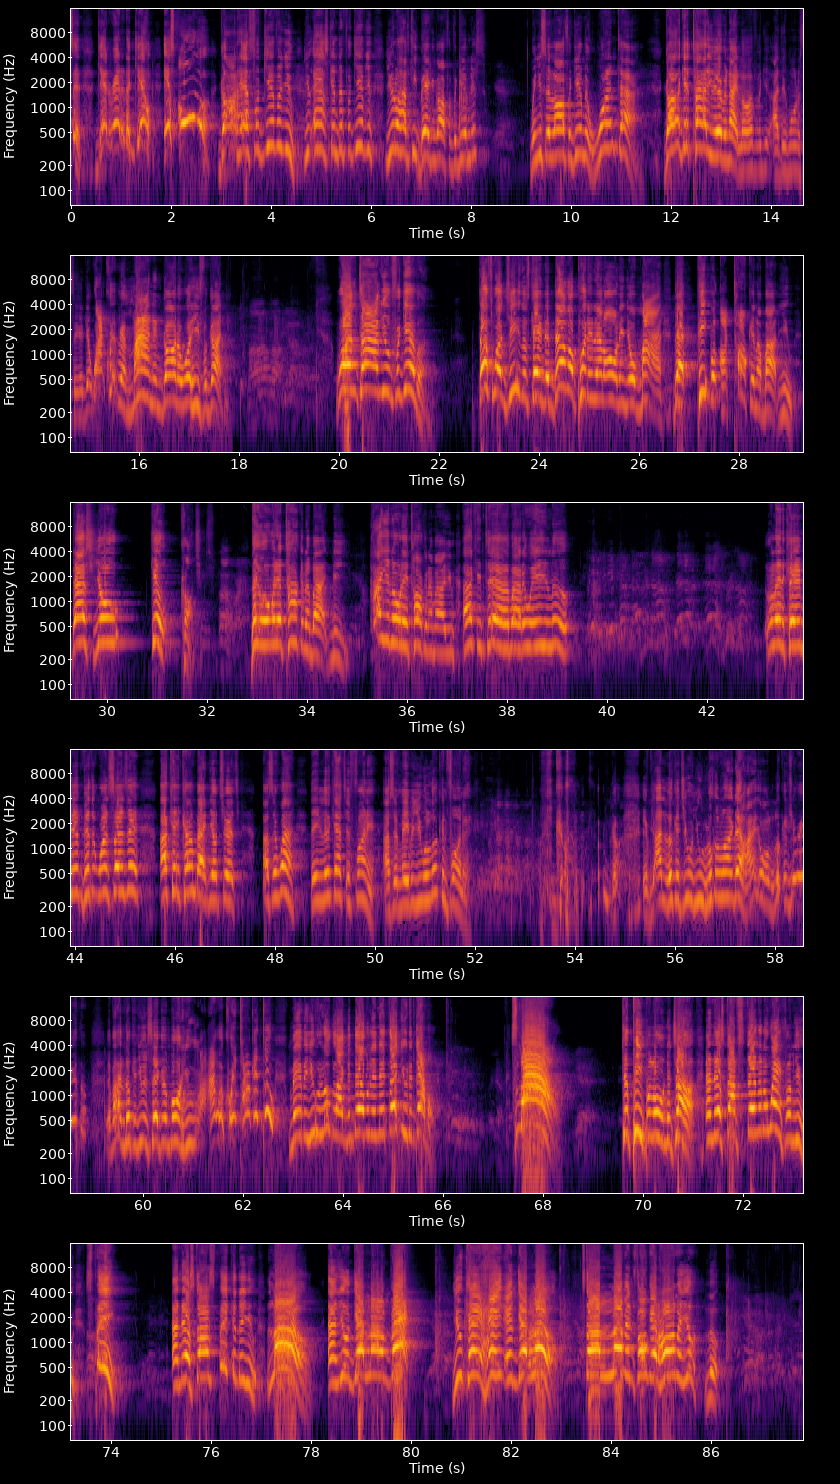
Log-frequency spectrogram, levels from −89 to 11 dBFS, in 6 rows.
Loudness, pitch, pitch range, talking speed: -14 LUFS, 310 Hz, 265-365 Hz, 150 wpm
